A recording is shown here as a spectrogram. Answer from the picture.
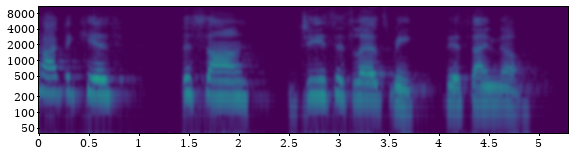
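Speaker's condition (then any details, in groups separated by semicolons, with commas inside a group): Cerebral palsy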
